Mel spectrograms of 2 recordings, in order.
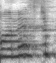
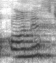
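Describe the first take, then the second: First: The word begins with an h sound. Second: The word begins directly with a vowel. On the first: The speaker calls it wrong. "हॉनेस्ट pronounce नहीं करते हैं" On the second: The speaker calls it right. "हम इसको ऑनेस्ट बोलेंगे"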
